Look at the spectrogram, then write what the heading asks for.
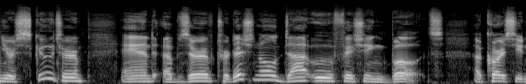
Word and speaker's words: Tao: If you look at that word without knowing how to pronounce it, you're probably going to say Tao. But I've been told that the name of the people on the island is Da'u, like 2 syllables, Da'u.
